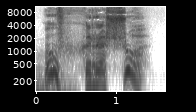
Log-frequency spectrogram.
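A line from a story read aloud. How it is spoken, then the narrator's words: Relieved exhale. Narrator (Russian): выдохнул Терри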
